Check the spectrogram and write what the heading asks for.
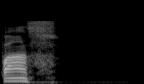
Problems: none marked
